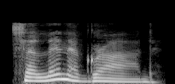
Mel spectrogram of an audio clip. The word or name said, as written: tselinograd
